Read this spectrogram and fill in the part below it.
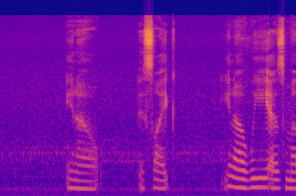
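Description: A woman speaks quietly and close by, in short bursts.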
